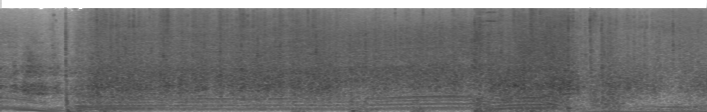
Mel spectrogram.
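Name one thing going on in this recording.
Car tyres skid and hiss on gravel.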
